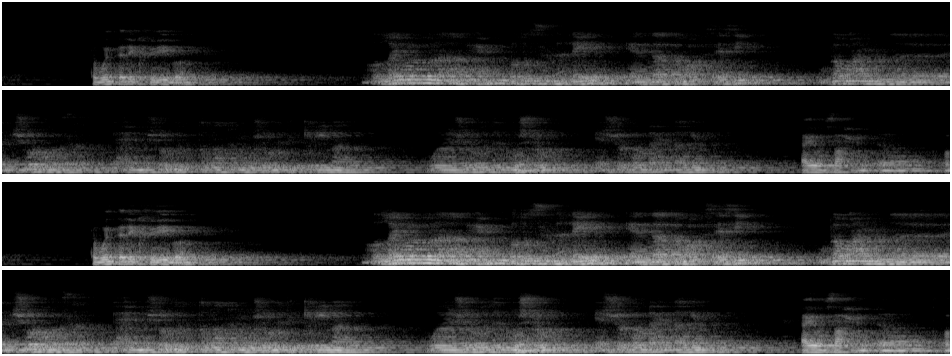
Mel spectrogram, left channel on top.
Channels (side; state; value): left; quieter; 5.7 dB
